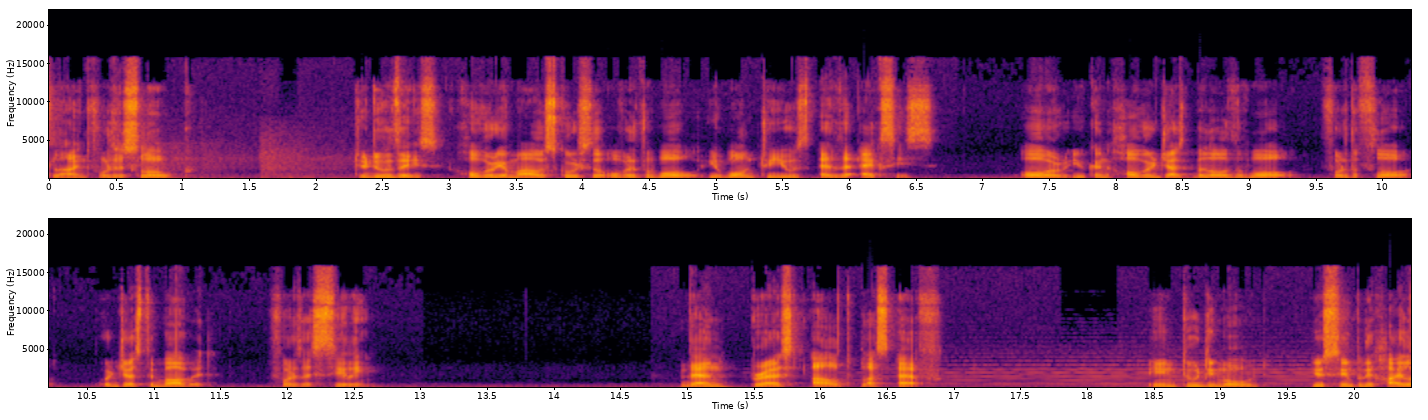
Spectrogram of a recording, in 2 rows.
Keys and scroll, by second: 18.3 alt+f.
